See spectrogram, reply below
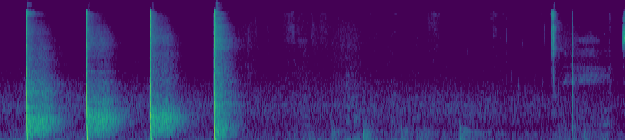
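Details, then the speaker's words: Lung-rehabilitation physiotherapy demo of cupped-hand chest percussion to loosen mucus: four hollow, sharp claps on the chest wall at a steady pace, the hollow sound expected from a correctly cupped hand. "when you hit your chest wall with a cupped hand you should get a hollow sound and this will send vibrations through the lungs to start moving the mucus around"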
